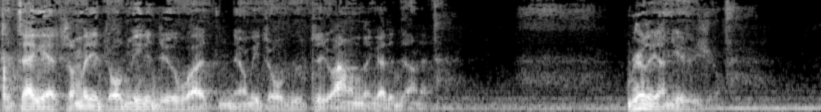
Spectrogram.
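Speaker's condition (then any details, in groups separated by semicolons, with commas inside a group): Laryngectomy, voice prosthesis; liquid diet during treatment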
